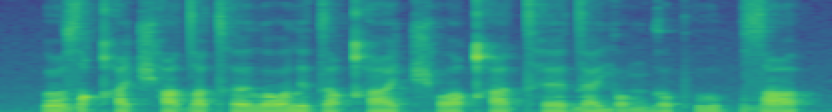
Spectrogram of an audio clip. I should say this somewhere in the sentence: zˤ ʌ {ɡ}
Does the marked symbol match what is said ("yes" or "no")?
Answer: no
